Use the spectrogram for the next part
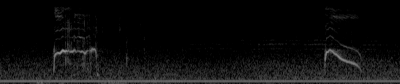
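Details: Douglas squirrel, a Pacific Northwest squirrel also called chickaree or pine squirrel, giving two short whistled calls that hold level and then slide downward, about three seconds apart, over a steady low hum.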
